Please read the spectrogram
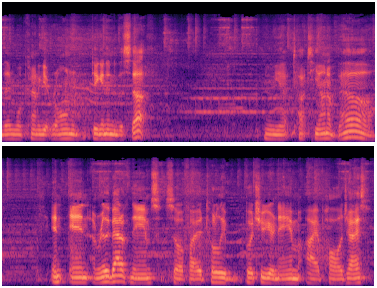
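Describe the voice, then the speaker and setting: Laid-back chatty guy streaming. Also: medium pitch. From United States. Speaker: bartending channel host. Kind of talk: casual live-stream chat.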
